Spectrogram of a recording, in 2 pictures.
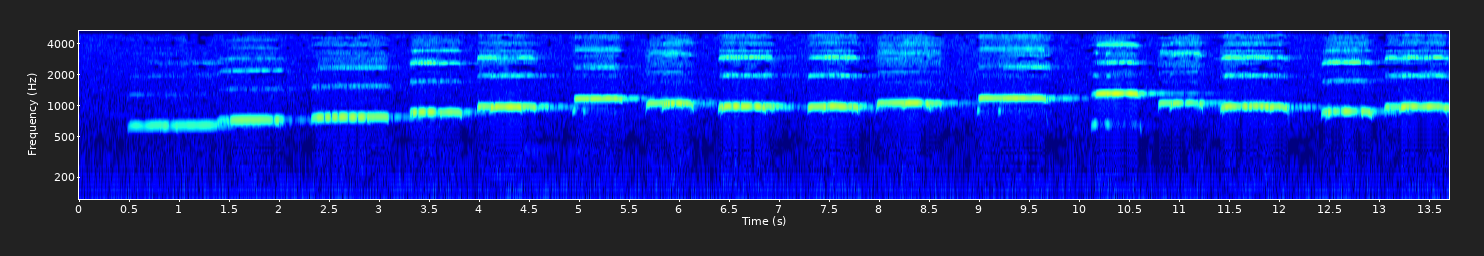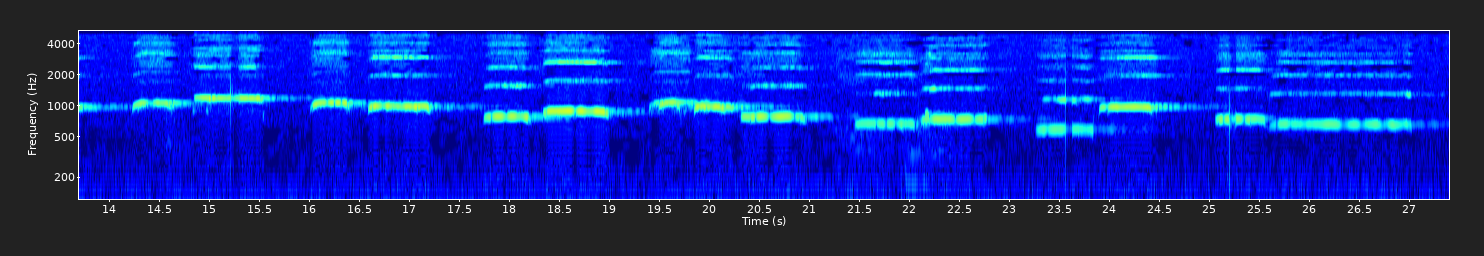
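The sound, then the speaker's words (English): Two tin whistles play a lively melody together in close unison, bright and reedless, with short phrases rising and falling steadily for nearly half a minute and no one talking. “I want you two to just play something real quickly for me on your tin whistle together, okay?”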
